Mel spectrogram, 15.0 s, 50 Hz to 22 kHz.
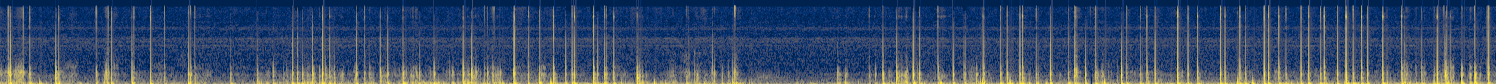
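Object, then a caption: Metal mesh microphone capsule grille. Long fingernails tap and scratch directly on the X/Y metal-grille microphone capsule of a Zoom H5 handheld recorder. The result is a rapid, dense stream of sharp clicks over deep, muffled low-frequency thumping and rumbling.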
